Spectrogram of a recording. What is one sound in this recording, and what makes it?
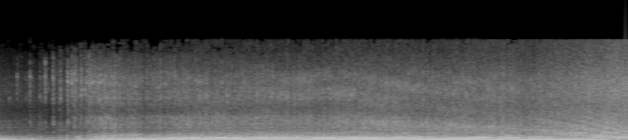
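A race car engine roars loudly, climbing in pitch.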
